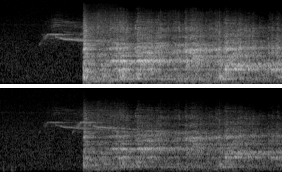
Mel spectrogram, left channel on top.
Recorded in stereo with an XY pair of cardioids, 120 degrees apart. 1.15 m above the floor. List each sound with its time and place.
0.8 s a sliding door: 60° left, 1.4 m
